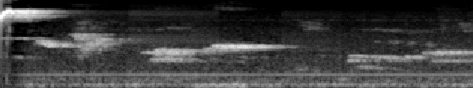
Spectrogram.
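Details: Chestnut-capped thrush singing, a lure recording meant to set quiet birds singing: a sharp high note opens a run of gentle warbled phrases that fall and rise, fading into soft trills.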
